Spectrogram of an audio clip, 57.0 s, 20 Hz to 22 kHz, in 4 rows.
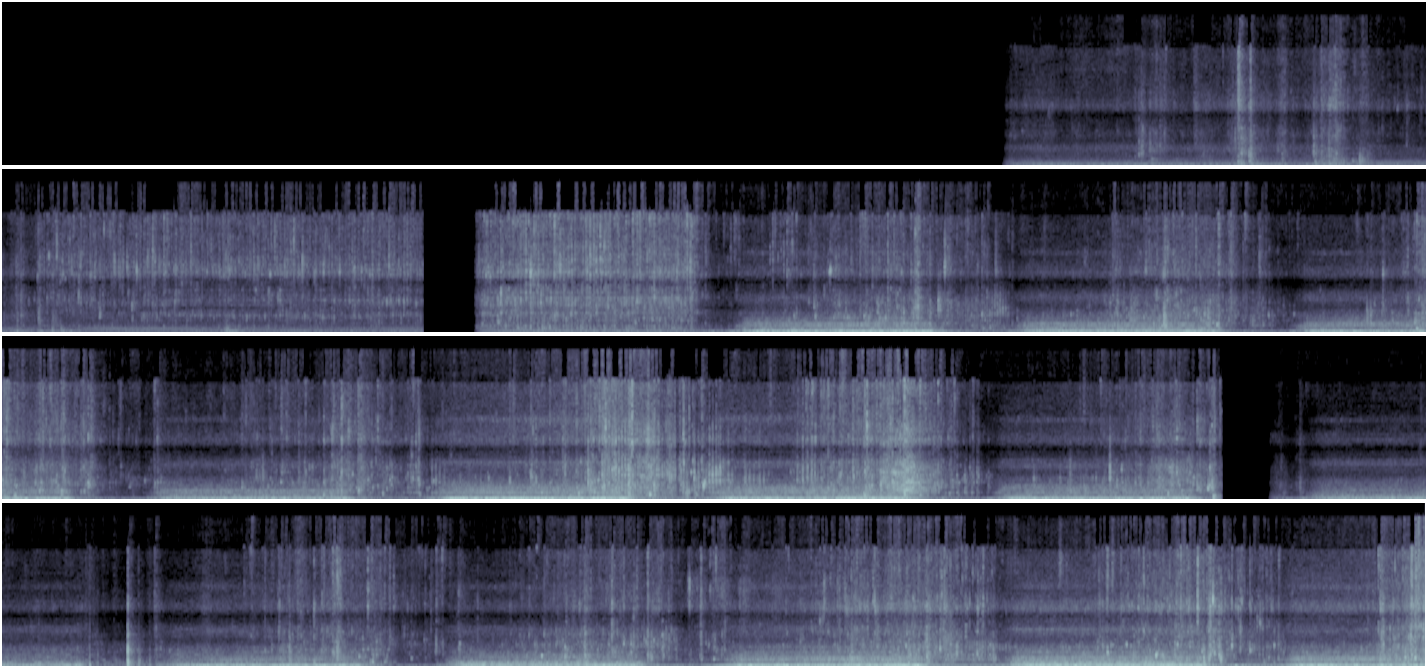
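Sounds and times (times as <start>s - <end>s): washing machine motor: 10.0s - 56.9s
water churning in tub: 19.0s - 40.7s, 41.6s - 56.9s.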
